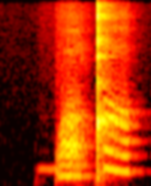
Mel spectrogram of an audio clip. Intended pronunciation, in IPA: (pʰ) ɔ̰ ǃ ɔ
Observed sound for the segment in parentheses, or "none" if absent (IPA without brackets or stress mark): b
